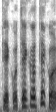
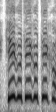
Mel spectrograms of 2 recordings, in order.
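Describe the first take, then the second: First: Lightly mimicked nurse, raised pitch; a playful higher sing-out, only mildly put on; imitating nurse. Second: Very high, loud mock tickle voice; imitating nurse. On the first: Nurse swabbing his nose, mildly imitated tickle-tickle voice. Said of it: "fucking freaks me out when she says that". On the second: Nurse swabbing the other side, squeaky exaggerated imitation. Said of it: "She does the same thing".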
